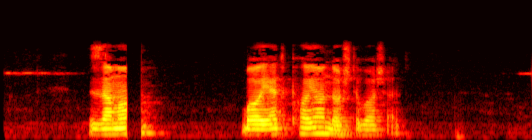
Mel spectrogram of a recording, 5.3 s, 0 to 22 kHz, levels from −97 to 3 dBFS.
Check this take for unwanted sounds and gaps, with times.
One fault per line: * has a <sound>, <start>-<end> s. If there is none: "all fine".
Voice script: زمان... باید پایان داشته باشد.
* has a dropout, 1.3-1.4 s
